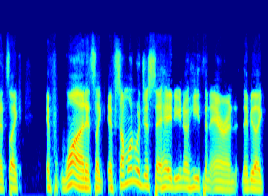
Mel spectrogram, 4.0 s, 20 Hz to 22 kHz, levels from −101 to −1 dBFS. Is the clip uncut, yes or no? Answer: yes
